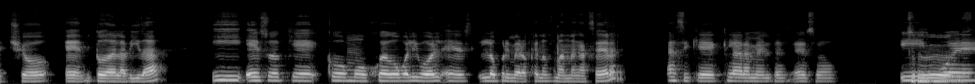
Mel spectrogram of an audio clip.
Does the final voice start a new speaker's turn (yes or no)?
yes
